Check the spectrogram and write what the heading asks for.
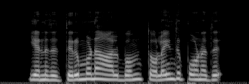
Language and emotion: Tamil, sad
